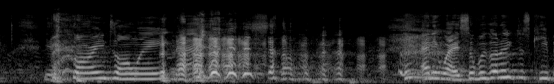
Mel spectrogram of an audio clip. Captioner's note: laughs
